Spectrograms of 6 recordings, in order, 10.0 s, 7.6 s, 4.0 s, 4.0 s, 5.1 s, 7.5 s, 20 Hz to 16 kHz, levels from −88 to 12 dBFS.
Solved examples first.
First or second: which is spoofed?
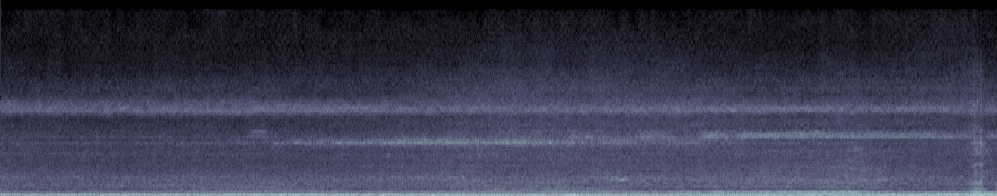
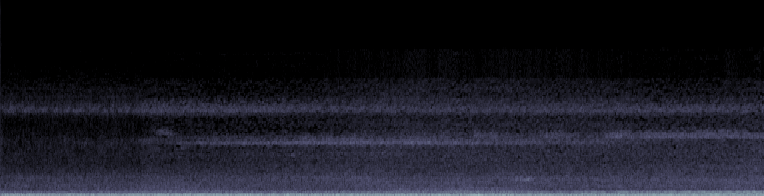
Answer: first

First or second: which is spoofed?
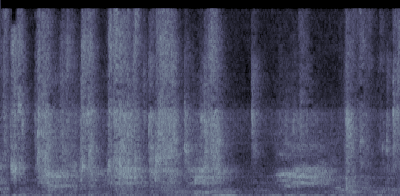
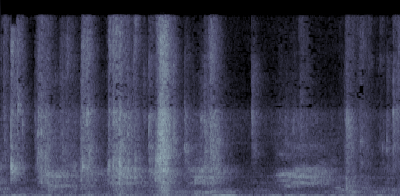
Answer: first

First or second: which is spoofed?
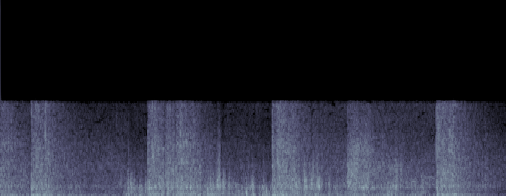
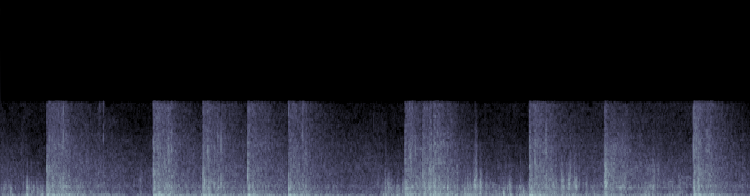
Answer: second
